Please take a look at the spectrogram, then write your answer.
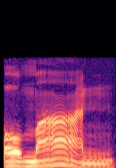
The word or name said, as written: Oman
